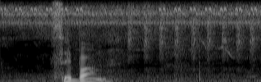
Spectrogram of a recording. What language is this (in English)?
Santali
